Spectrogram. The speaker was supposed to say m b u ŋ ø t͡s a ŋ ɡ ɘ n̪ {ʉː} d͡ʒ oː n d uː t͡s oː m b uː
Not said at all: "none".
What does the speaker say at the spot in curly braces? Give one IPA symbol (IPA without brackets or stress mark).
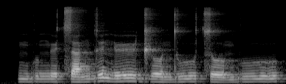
øː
